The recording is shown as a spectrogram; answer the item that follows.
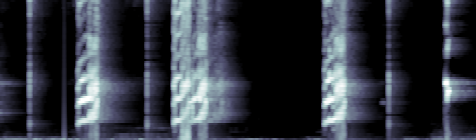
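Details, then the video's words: Lovebird of the fighter type, calling readily to provoke other lovebirds into ngekek trilling. It gives three harsh, shrieking squawks at uneven gaps, then a couple of thin, sharp ticks, all over quiet background hum. "SUARA BURUNG LOVEBIRD Gacor, JAGO NGETIK Bikin Lovebird Apapun Lekas TAMPIL NYAUT NGEKEK"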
